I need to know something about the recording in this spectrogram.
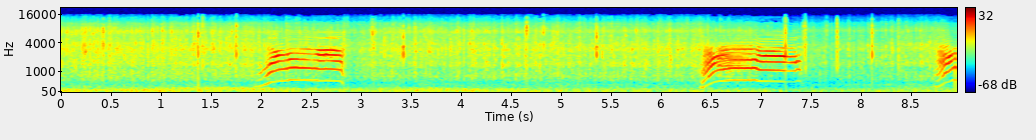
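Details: Cats in a park on a rainy day: two drawn-out meows, each rising then falling slightly with clear harmonics, about four seconds apart, over steady rain hiss and low rumble.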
